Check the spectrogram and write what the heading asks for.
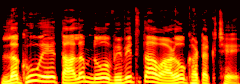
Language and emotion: Gujarati, neutral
